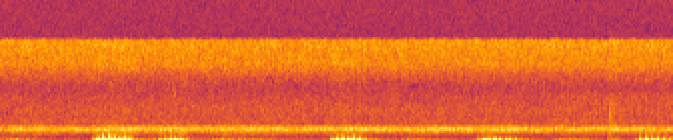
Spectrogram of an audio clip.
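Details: Domestic cat purring softly, rhythmic low rumbling pulses roughly every half second, quiet against a faint background hiss.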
